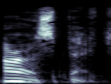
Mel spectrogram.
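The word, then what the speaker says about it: Haruspex: Haruspect, yeah.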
